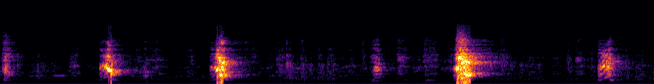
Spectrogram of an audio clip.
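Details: Rottweiler playing with a squirrel, giving five loud, short, gruff barks at uneven intervals of one to two seconds, with softer huffs and snuffles in between.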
